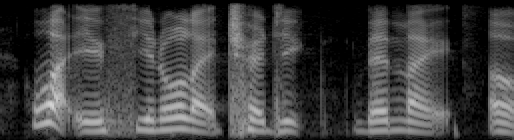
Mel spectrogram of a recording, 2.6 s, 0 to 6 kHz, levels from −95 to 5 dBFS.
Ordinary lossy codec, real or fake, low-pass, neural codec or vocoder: none; real; 5.4 kHz; none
